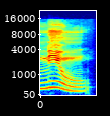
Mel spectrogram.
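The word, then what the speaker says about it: knew: হি নিউ সে জানত এখানে কে silent. ওকে এন এর আগে কে থাকলে কে সাইলেন্ট হয়ে যায়। শব্দের প্রথমে হি নিউ সে জানত ্যাট যে এভ অ্যানিমাল প্রত্যেকটি পশু উড লাভ হাসবে।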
